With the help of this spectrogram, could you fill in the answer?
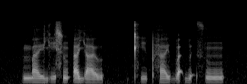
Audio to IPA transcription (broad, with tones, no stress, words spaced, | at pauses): ma˦ɪ̯ji˨sʰũ˦˨ ʔä˦˨ja˨ʊ̯ | kʰi˨pʰa˦ɪ̯bä˦ʔbɛ˦ʔ θũ˨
